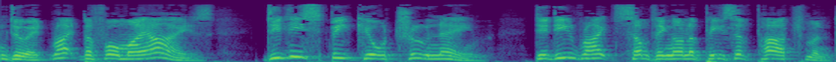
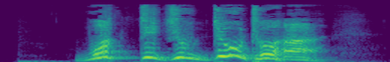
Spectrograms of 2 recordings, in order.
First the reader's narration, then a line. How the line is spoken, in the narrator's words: bellowed Reynard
